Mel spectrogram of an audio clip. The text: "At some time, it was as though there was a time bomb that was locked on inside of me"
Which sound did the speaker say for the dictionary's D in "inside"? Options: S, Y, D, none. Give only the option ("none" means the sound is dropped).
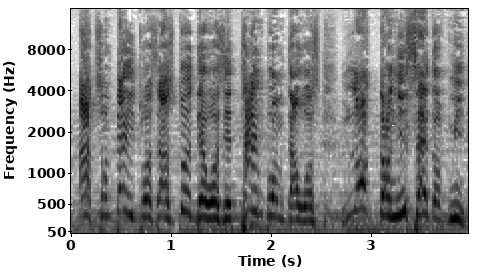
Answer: D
